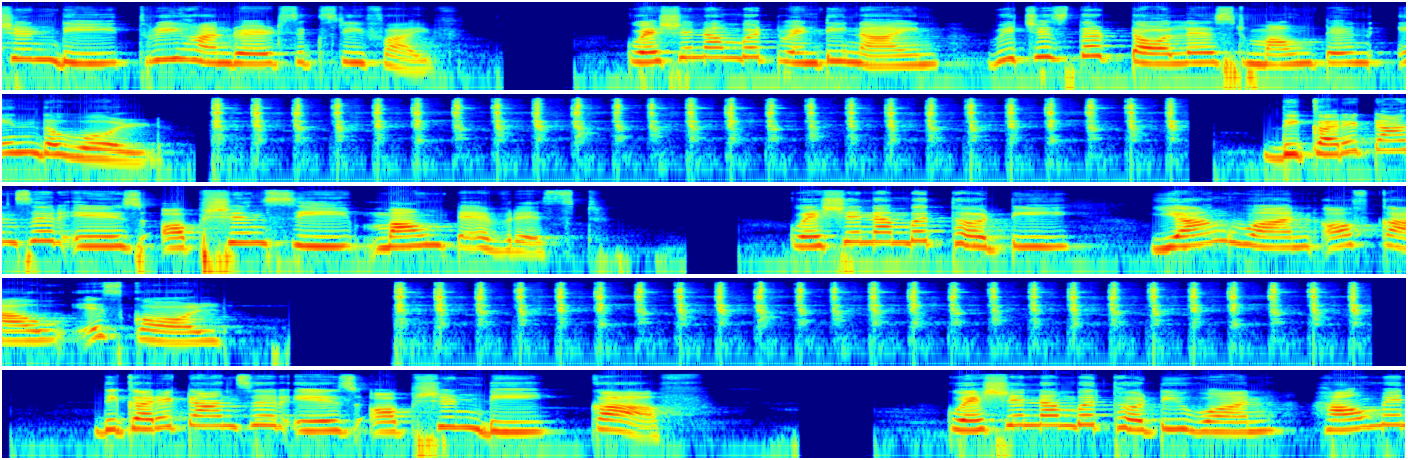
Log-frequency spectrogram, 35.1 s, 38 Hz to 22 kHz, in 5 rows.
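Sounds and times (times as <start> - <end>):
clock-like timer ticking: 8.0 - 13.0, 23.0 - 28.0.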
